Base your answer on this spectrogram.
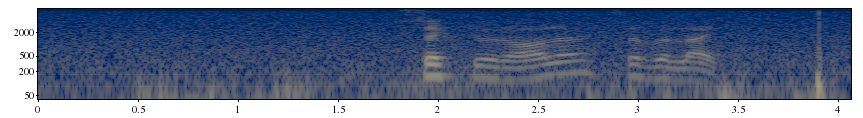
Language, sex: Afrikaans, male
